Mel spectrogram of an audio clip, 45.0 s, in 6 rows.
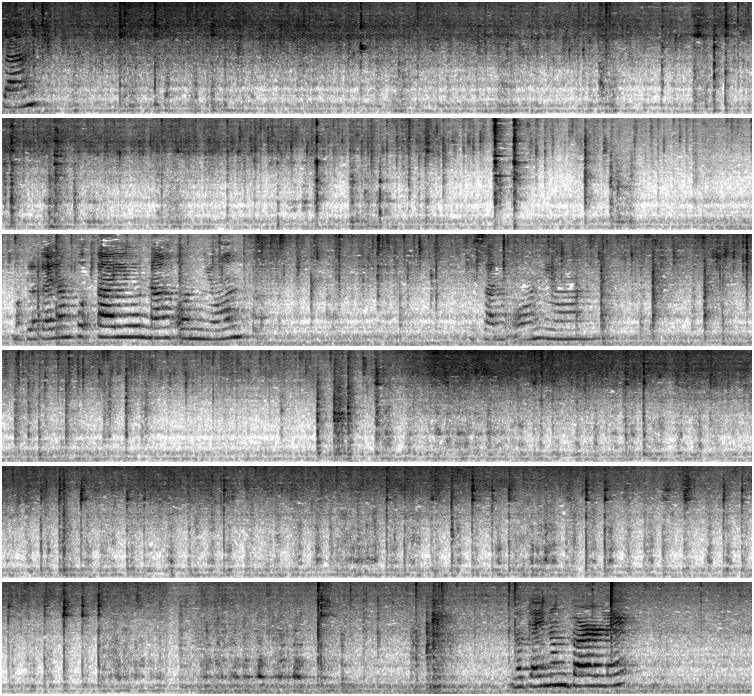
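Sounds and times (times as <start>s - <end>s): onion sizzling in hot oil: 0.0s - 45.0s
wooden spatula scraping pan: 26.2s - 41.1s.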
